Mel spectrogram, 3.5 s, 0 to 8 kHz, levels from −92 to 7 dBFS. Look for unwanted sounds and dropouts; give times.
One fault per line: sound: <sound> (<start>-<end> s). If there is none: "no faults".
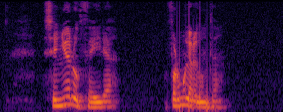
no faults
